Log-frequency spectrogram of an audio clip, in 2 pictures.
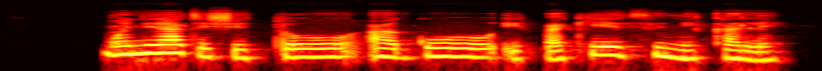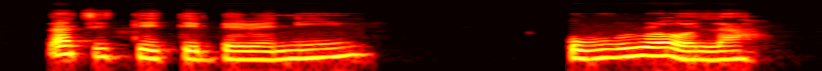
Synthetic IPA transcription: mõ˧nĩ˦la˦ti˧ʃe˨tʰo˨˦a˧ɡo˧˦ḭ˨k͡pa˨kʰi˦e˦˨si˦mĩ˧ka˧lɛ˨ | la˦ti˧te˧˨te˨bɛ˨ɾɛ˨nĩ˨˦ | o˨wu˨˦ɾɔ˦˨la˦

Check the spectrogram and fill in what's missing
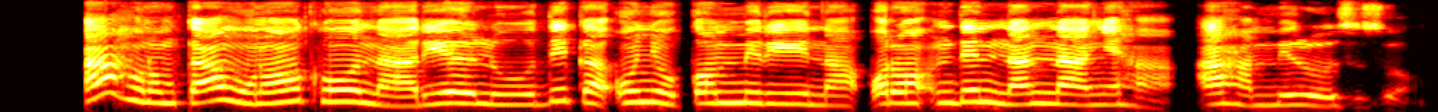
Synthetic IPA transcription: a˦ɦʊ˨ɾʊ˨m̩˨ka˨˦ŋʷʊ˨ɾɔ˦kʰʊ˦na˨a˨ɾje˦lu˦dɪ˦ka˨ʔo˦ɲe˦ʊ˨kɔ˦m̩˦mi˦ɾi˦na˨a˨k͡pɔ˦ɾɔ˦n̩˦dɪ˦n̩˦na˨n̩˦na˨a˨ɲɪ˦ɦa˨a˦ɦa˨m̩˦mi˦ɾo˨su˨so˨

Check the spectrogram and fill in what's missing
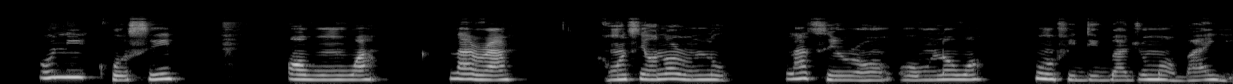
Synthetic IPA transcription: o˦nĩ˦kʰo˦˨si˨˦ | ɔ˧wũ˧wa˧ | la˦ɾa˧ | a˨wɔ̃˧˦ti˦ɔ˧lɔ˦ɾ̃ũ˧˦lo˦˨ | la˦ti˧ɾɔ̃˨o˨wũ˧˦lɔ˦wɔ˦ | mɔ̃˦fi˧di˧ɡ͡ba˧d͡ʒu˦mɔ̃˦˨ba˨˦ji˨˦

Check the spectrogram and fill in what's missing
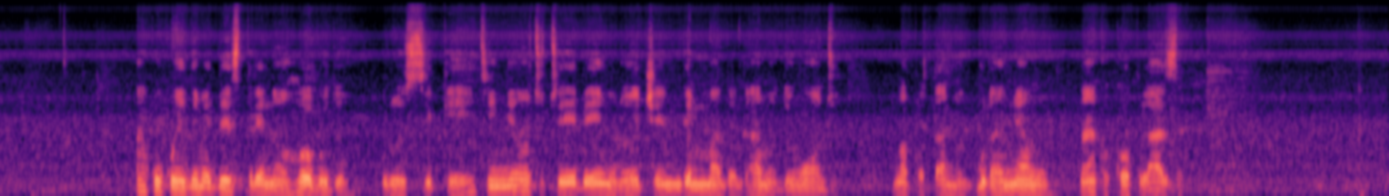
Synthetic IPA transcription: a˦kʷʊ˦kʷe˦de˦me˦de˦stɾe˦na˨ɦɔ˦o˦˨bo˨do˨ | kʷu˨ɾo˨si˦ke˨e˦ti˦ɲe˦ɔ˦tʊ˦tʊ˦e˦be˦ŋʷe˨no˨˦t͡ʃe˦n̩˦dɪ˦m̩˦ma˦ɡa˦ɡa˨a˦mʊ˨dɪ˦ŋʷ˦ɔ˦dʊ˨˦ | nɔ˦pʊ˨ta˦nʊ˨ŋ͡m̩˨k͡pu˦ɾa˨ɲ˦a˦ŋʷʊ˦ | na˦kɔ˨kɔ˦pʊ˨la˨˦za˨

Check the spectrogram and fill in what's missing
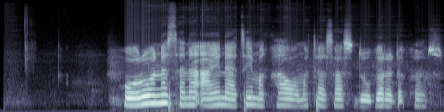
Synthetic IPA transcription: hoː˨ɽoː˦nɐ˦sɐ˨na˦ʔaː˨jɐ˦naː˨tʰa˦jmɐ˨kʰaː˦waː˨mɐ˦tʰaː˨saː˦su̥˨doː˨ɡɐ˦ɾa˨da˨kʰɐ˦˨nsu̥˨ʔ

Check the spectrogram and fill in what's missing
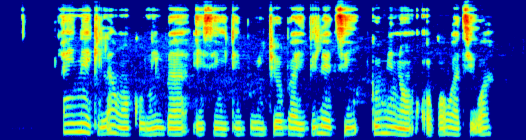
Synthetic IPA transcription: a˧i˦nɛ˦˨ki˨la˦˨w̃ɔ̃˧ko˨nĩ˨˦ɡ͡ba˧e˧se˧i˨di˧bo˧i˨d͡ʒɔ˧ba˧i˨bi˨˦lɛ˦˨ti˨˦ɡ̥o˦mĩ˦˨nã˨ɔ̰˨kɔ˨˦wa˦˨tḭ˧˦wa˦

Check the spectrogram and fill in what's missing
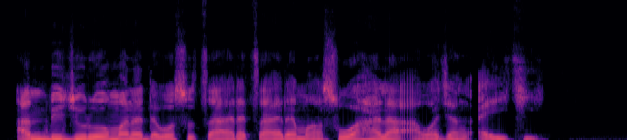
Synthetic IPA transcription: ʔa˦mbɪ˦d͡ʒɪ˦ɽoː˦mɐ˦na˨da˨wɐ˦su˦sʼaː˨ɽe˦sʼaː˨ɽe˦maː˨suː˦wa˨ɦa˦la̰ː˨ʔa̰˨wɐ˦d͡ʒɛ˦ŋʔa˦jkʲʰiː˨

